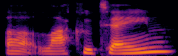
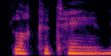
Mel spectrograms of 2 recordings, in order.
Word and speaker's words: L'Occitane: It's like La Coutaine. Is that how you say it? That French stuff. It's Yeah, like a uh-huh. um Loc it's like Loc these Lossa L'Occitane, yeah.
